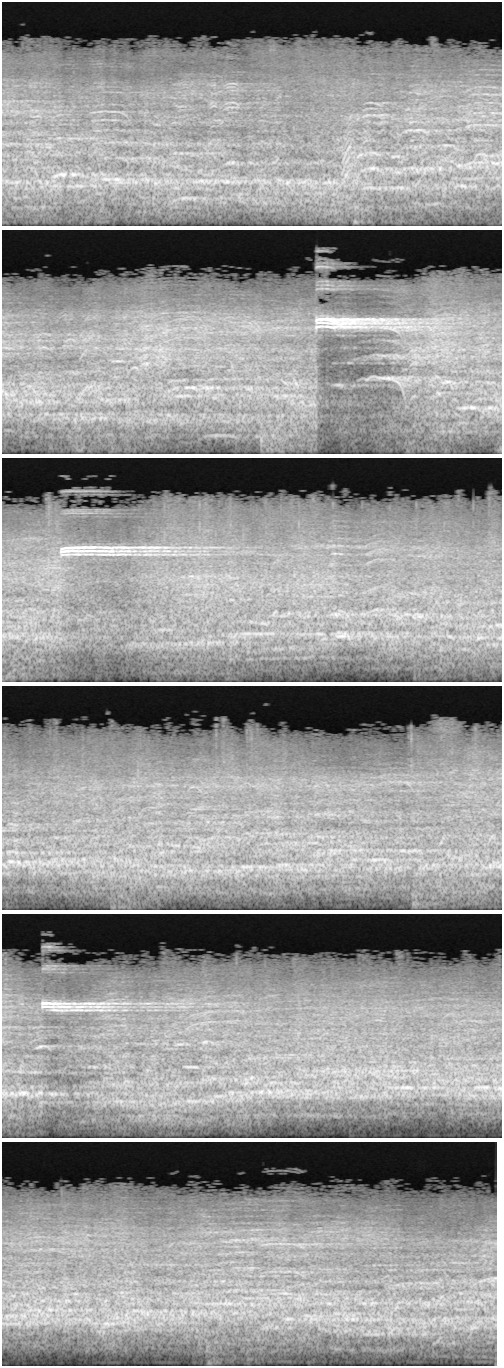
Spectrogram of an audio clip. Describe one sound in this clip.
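A large crowd cheers and chatters in an echoing hall.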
